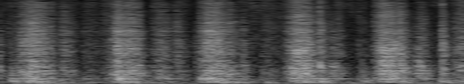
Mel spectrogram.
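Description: Rhythmic scraping or rasping, a little over two short strokes a second, at an even pace.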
